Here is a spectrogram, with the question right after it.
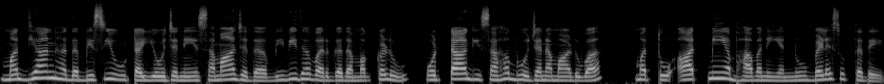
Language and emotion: Kannada, neutral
